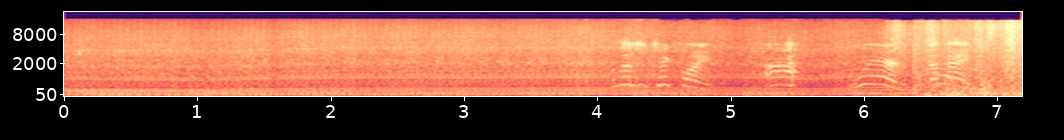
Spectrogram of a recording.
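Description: A propeller plane engine drones steadily and then cuts out.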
